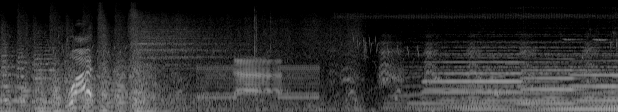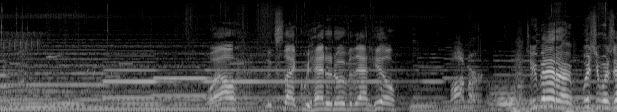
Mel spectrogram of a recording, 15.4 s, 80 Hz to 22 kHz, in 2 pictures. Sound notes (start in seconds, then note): 3.9 birds squawking; 3.9 lighthearted music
